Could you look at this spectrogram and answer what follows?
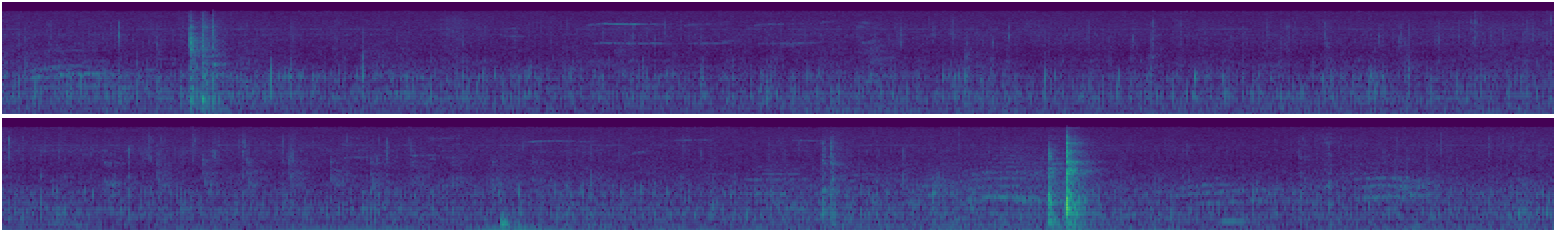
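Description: Tamarind broth with string beans boiling in a stainless steel pot on a gas stove, a steady bubbling with fine crackle. A sharp knock comes about a second in, and a louder one near the end.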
